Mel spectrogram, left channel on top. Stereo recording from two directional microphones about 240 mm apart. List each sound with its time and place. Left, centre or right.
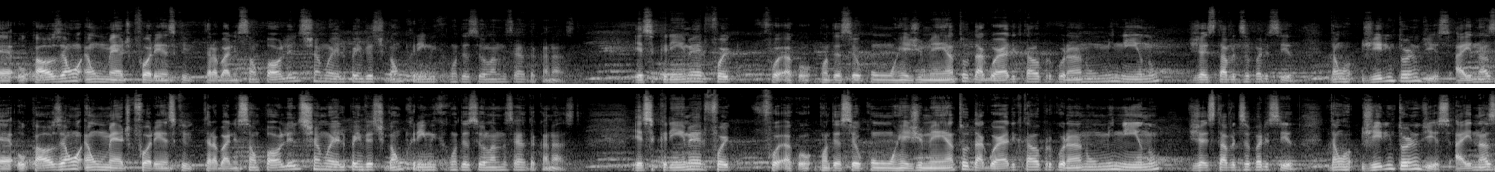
0.0 s speech: right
